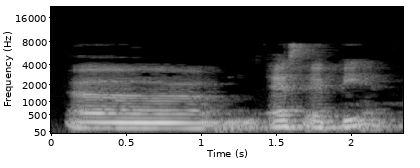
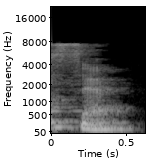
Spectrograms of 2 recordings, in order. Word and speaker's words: SAP: तो this is SAP नॉट सैप। ये please इसको करेक्ट कीजिएगा, क्योंकि बहुत से माशा से जो है ना वो प्रोनाउंस कर रहे होते हैं, ये गलत है।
